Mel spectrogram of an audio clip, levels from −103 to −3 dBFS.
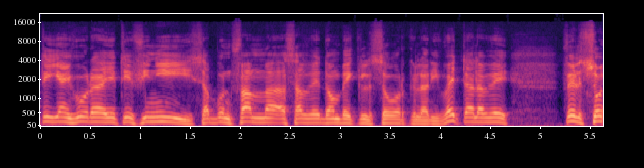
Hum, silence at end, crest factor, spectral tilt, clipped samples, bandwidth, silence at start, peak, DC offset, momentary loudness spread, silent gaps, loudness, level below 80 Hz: none; 0 s; 16 dB; -5.5 dB/octave; under 0.1%; 16.5 kHz; 0 s; -8 dBFS; 0.1%; 4 LU; none; -25 LUFS; -60 dBFS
